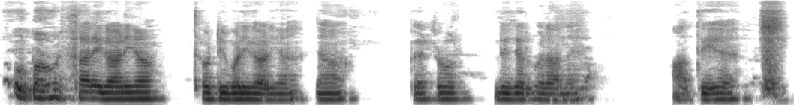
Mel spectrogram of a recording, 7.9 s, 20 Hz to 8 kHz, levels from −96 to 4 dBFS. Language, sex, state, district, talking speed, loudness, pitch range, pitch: Hindi, male, Jharkhand, Jamtara, 75 wpm, -18 LUFS, 130-140 Hz, 135 Hz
